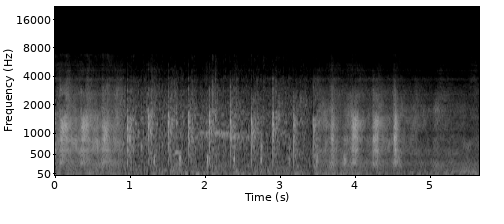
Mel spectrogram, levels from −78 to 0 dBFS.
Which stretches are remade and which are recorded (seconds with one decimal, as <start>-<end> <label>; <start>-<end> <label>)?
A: 0.0-0.9 remade; 0.9-3.5 recorded; 3.5-5.7 remade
